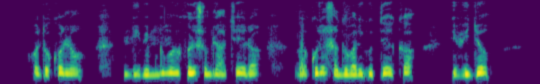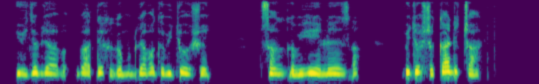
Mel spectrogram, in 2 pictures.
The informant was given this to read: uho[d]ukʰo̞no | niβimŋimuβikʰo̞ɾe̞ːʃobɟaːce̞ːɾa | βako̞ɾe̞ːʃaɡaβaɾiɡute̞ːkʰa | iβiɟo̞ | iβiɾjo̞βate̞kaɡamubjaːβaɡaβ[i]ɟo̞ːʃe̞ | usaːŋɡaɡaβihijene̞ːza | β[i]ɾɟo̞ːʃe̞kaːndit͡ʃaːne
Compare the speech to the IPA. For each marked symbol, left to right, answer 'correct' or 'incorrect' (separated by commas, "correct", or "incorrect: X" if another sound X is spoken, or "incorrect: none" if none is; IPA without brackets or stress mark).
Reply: correct, correct, correct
